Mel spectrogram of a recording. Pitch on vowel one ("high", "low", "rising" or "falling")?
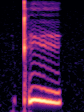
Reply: falling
